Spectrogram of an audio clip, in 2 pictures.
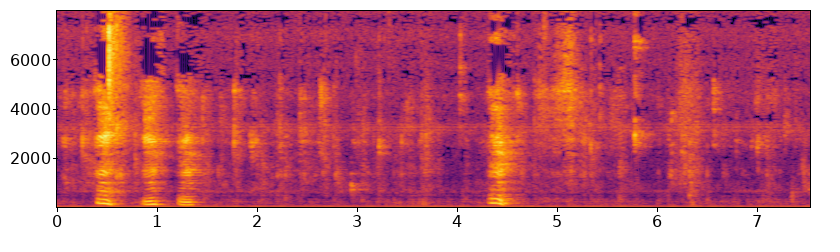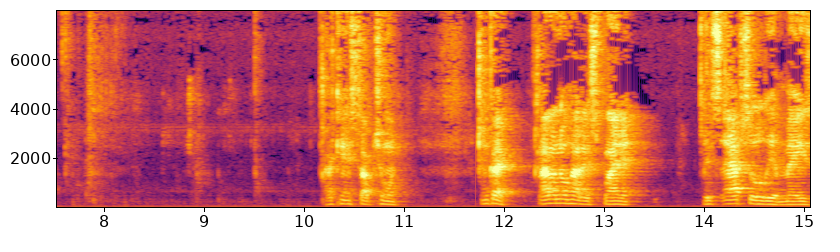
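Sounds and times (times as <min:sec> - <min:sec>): man chewing: 0:00.0 - 0:10.2.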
